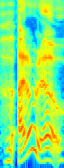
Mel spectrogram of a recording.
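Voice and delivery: talking through a yawn. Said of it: "Sorry, I'm yawning".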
